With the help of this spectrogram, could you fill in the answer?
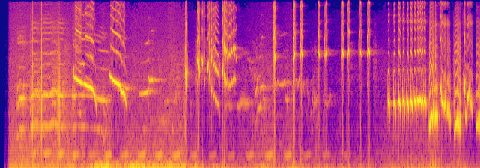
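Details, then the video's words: White-rumped shama, a bird trained for singing contests, singing many voices: rich whistles and rapid sweeping phrases, then clipped sharp notes and a fast buzzy trill, with faint regular ticking and low rumble underneath. "chòe lửa hót đấu .luyện chòe lửa căng lửa hót nhiều giọng .chòe lửa đánh đuôi thúc bổi | murai batu"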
